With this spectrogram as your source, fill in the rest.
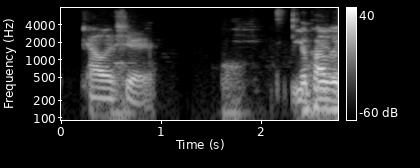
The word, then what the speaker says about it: Calisher: Calisher? Kalisher.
